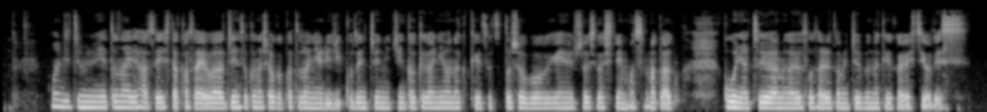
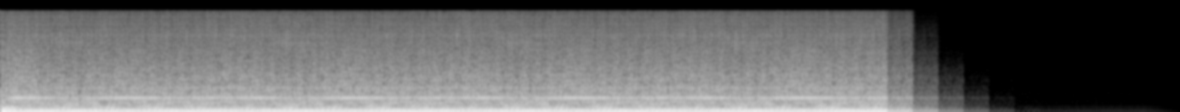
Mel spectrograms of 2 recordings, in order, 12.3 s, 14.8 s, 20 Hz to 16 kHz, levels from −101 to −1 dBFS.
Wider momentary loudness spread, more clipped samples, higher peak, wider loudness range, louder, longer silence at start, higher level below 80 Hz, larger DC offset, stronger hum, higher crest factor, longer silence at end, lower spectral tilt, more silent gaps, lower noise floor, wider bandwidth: first, 8 LU vs 1 LU; neither; about the same, -4 dBFS vs -2 dBFS; about the same, 3 LU vs 4 LU; second, -22 LUFS vs -14 LUFS; first, 0.65 s vs 0 s; second, -62 dBFS vs -14 dBFS; neither; second, none vs 50 Hz at -45 dBFS; first, 18 dB vs 12 dB; second, 0.3 s vs 3.05 s; about the same, -7 dB/octave vs -7 dB/octave; neither; second, -56 dBFS vs -90 dBFS; about the same, 10.5 kHz vs 10.5 kHz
